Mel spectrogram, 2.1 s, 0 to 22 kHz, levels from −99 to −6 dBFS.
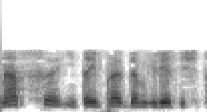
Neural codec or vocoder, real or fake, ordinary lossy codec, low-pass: codec, 16 kHz in and 24 kHz out, 1 kbps, XY-Tokenizer; fake; MP3, 16 kbps; 3.6 kHz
